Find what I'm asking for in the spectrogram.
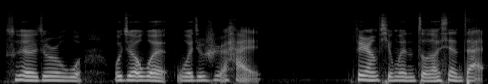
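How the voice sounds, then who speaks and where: A woman's voice: lowish voice, level tone, darkish tone, dry recording, studio quality. A young woman telling a story about school friends in casual podcast chat, full of fillers and restarts. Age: young adult. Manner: rapid storytelling with many fillers. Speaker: podcast host.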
